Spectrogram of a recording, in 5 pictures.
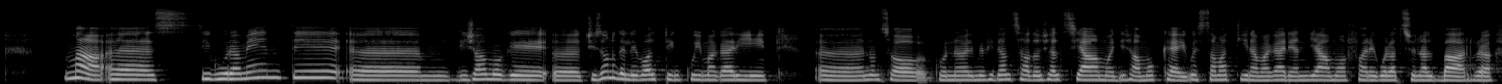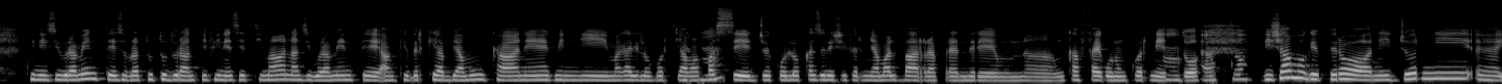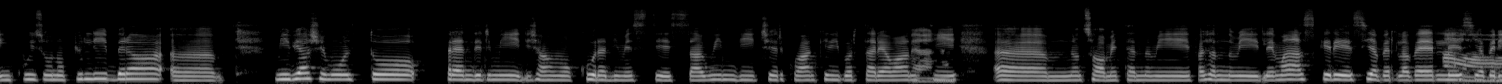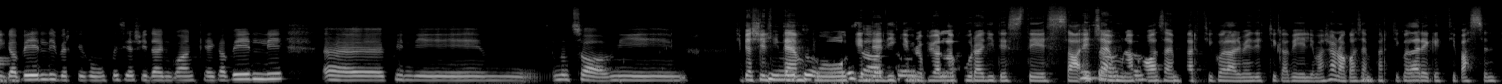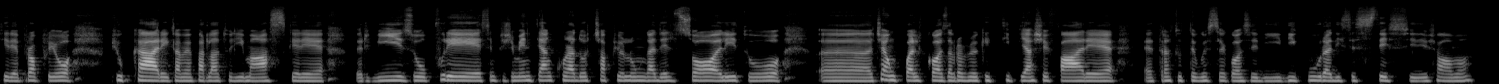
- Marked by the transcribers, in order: drawn out: "Ah"; drawn out: "quindi"
- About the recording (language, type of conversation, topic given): Italian, podcast, Com’è la tua routine mattutina?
